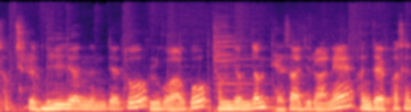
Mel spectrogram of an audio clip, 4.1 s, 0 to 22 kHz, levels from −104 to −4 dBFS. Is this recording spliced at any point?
no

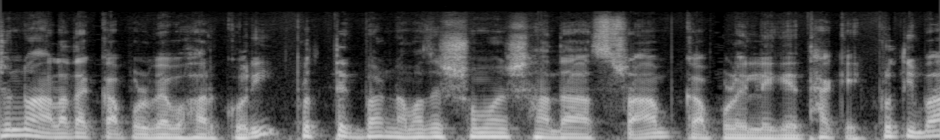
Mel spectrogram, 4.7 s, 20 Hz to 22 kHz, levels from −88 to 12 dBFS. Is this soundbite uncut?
yes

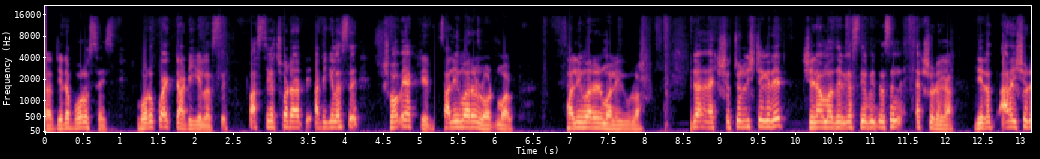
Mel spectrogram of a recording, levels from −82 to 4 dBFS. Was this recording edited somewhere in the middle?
yes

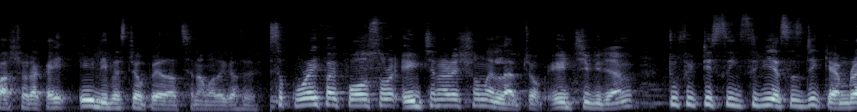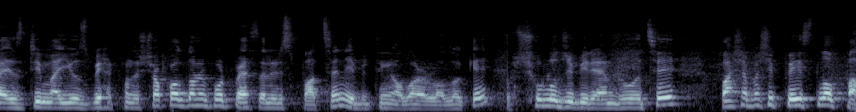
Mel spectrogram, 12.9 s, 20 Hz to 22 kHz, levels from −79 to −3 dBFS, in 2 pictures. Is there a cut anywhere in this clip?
yes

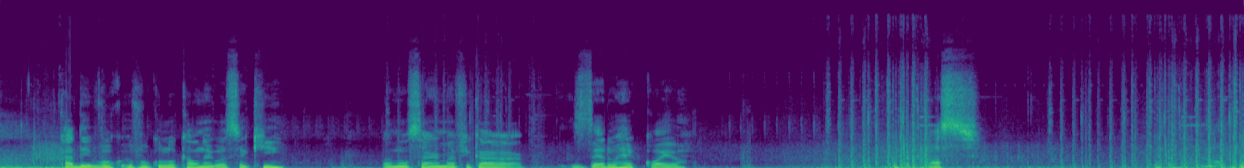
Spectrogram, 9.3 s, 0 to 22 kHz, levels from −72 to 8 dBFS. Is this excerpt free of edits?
yes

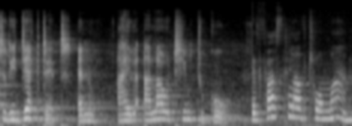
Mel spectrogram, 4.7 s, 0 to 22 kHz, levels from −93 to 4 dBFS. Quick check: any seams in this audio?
yes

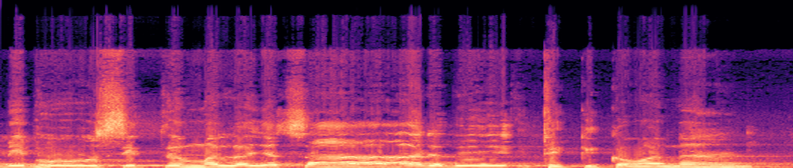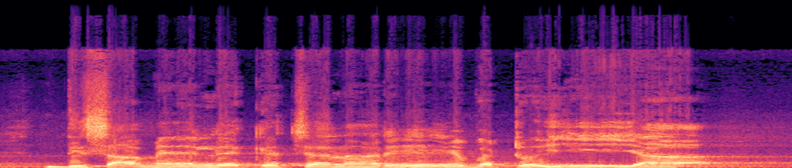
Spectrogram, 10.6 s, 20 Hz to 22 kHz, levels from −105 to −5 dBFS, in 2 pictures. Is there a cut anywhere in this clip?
yes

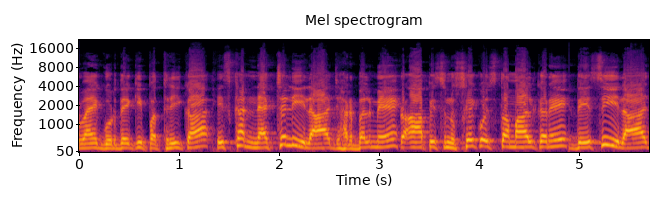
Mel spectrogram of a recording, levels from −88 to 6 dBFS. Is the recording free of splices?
no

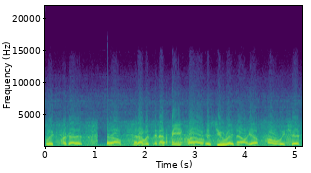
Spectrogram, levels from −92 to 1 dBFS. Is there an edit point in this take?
no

